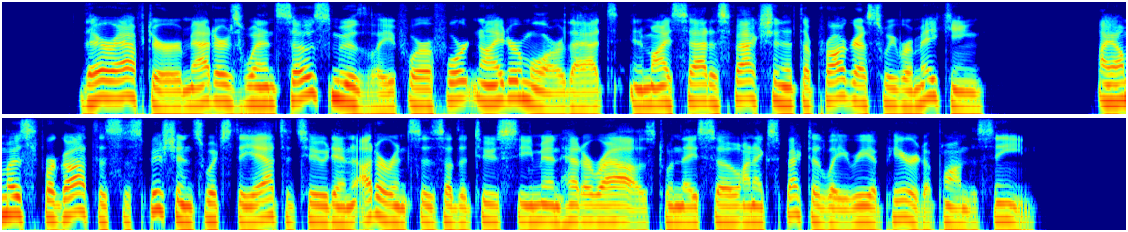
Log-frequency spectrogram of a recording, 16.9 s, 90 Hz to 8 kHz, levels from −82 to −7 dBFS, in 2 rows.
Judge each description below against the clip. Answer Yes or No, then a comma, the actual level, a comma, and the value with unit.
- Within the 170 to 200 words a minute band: No, average, 155 wpm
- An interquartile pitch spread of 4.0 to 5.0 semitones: Yes, average, 4.3 semitones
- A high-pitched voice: No, low, 130 Hz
